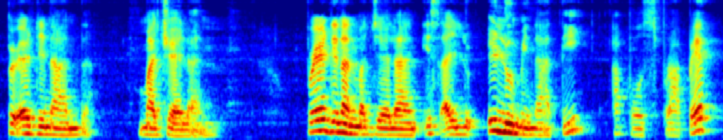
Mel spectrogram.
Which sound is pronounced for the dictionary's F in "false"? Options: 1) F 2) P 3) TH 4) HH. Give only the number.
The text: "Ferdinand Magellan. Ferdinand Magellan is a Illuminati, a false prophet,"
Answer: 2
